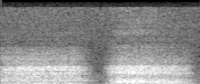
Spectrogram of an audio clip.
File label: horse breath; Mount&Blade Warband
